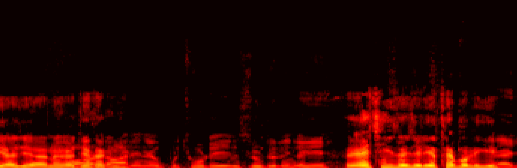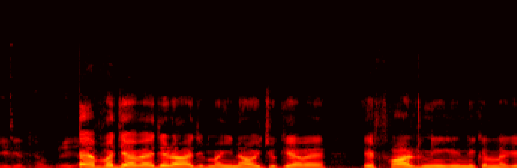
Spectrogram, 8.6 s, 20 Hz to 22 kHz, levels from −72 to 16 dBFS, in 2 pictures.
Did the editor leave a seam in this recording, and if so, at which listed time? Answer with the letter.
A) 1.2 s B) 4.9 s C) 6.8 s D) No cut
B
